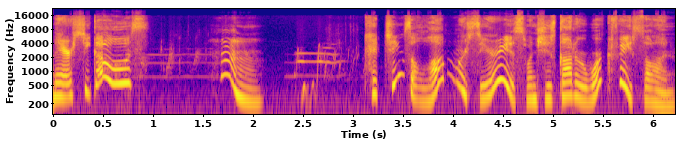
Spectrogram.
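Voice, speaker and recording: In a high-pitched put-on character voice, the speaker leaves long, frequent pauses. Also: fairly slow pace. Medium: video game. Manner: bright, eager, excitable.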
